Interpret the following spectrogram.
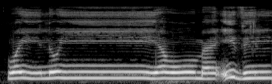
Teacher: عشان التنوين وبعده الياء وما فيش شدة، فالإدغام هيكون ناقص، يعني التنوين ده هيبقى بس فيه الغنة بتاعته ما ذهبتش، موجودة الغنة لكن الجسم مش موجود، دخل مع الياء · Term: إدغام ناقص بغنة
